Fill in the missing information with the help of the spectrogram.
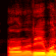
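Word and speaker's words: honourable: यहाँ पर एन ऑनरेबल लिखा हुआ है, यहाँ पर एच भले है लेकिन इसका उच्चारण आ की तरह हो रहा है, इसीलिए यहाँ पर एन लगा हुआ है।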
